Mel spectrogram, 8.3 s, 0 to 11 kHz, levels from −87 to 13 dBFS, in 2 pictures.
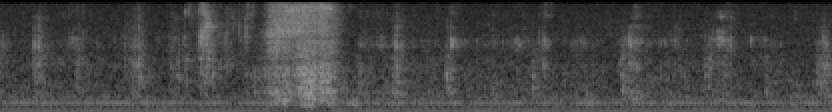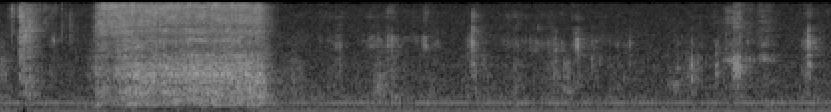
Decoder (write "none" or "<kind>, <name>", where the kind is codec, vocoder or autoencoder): none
